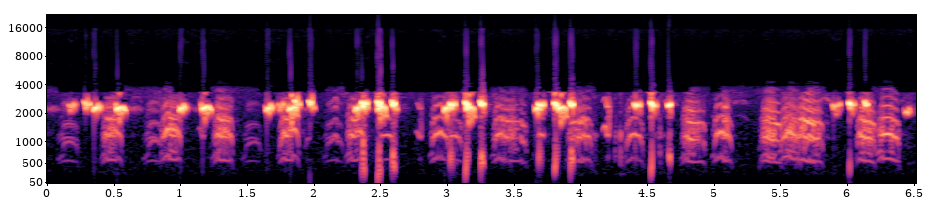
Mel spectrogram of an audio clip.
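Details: Male and female common quail calling, a recording used to lure quail: rapid clusters of sharp whistled notes mixed with harsher rasping notes, closely repeated throughout.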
